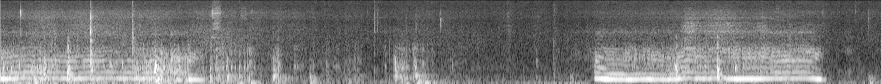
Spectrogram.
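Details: Chihuahua snoring until it wakes itself up; two steady, nasal, whistling hums, each one to two seconds long, with soft rustles and sniffs between them.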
